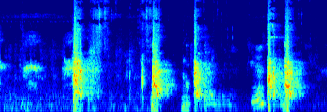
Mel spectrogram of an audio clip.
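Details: Puppy whose ears were cropped lets out short, harsh barks in separate bursts during stitch removal at home, with human speech in between.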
